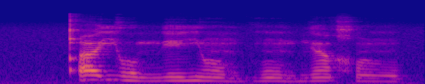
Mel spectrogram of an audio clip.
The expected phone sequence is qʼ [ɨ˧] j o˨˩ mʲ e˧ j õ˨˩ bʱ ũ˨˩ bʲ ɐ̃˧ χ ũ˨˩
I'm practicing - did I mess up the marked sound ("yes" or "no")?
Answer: no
